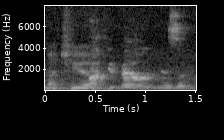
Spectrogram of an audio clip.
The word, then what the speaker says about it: Machiavellianism: How'd you pronounce it? Machiavellianism.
